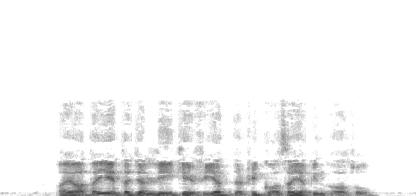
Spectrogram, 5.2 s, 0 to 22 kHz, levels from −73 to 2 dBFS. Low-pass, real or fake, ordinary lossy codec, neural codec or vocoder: 10.8 kHz; real; AAC, 32 kbps; none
